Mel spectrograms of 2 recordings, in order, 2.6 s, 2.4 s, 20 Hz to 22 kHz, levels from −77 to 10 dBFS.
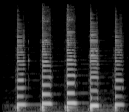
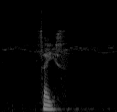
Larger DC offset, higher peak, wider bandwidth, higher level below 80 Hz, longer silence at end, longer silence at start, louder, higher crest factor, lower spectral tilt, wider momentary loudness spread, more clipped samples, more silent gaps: neither; first, 0 dBFS vs -22 dBFS; first, 19 kHz vs 16.5 kHz; first, -50 dBFS vs -76 dBFS; second, 0.1 s vs 0.7 s; first, 0.35 s vs 0.1 s; first, -19 LUFS vs -40 LUFS; about the same, 18 dB vs 22 dB; second, -4 dB/octave vs -5.5 dB/octave; second, 7 LU vs 25 LU; neither; neither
